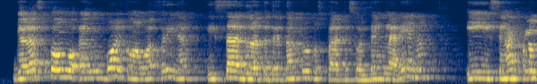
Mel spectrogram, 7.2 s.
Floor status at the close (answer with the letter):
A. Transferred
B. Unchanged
A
